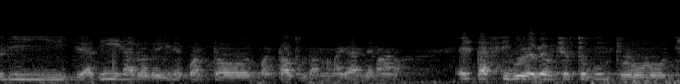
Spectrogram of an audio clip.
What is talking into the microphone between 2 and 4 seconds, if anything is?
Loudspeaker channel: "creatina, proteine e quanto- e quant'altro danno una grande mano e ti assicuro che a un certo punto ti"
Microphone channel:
echo only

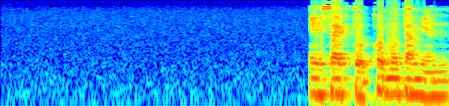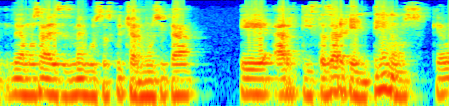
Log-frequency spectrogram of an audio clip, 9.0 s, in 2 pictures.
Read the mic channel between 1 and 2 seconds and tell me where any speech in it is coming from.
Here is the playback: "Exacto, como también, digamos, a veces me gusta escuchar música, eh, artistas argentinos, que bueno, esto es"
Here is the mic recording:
neither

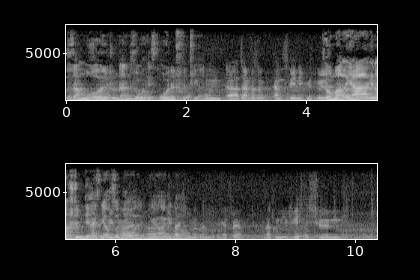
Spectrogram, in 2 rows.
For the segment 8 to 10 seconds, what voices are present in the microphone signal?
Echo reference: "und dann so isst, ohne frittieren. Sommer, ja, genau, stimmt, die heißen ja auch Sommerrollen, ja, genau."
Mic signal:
user only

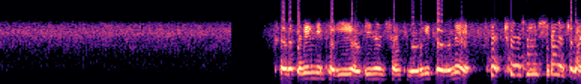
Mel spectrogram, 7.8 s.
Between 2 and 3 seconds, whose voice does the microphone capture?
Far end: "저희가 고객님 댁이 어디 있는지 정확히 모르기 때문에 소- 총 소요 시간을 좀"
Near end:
neither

